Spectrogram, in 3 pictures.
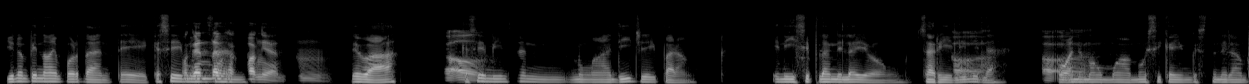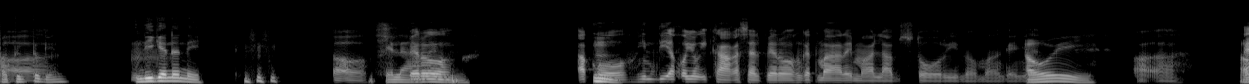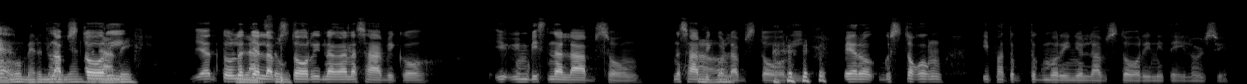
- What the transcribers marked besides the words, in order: chuckle; gasp; gasp; chuckle
- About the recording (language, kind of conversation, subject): Filipino, unstructured, Ano ang pinakamalaking hamon na nais mong mapagtagumpayan sa hinaharap?
- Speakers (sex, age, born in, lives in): male, 25-29, Philippines, Philippines; male, 25-29, Philippines, United States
